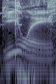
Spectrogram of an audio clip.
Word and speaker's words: Ghislaine: Ghislaine. – Say it right. – Got the S is silent in there.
